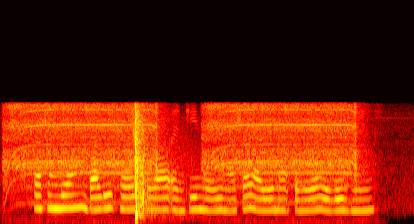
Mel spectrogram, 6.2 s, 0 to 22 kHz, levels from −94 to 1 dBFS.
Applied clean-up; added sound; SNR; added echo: none; Drill + Gunshot, gunfire; -2 dB; none.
